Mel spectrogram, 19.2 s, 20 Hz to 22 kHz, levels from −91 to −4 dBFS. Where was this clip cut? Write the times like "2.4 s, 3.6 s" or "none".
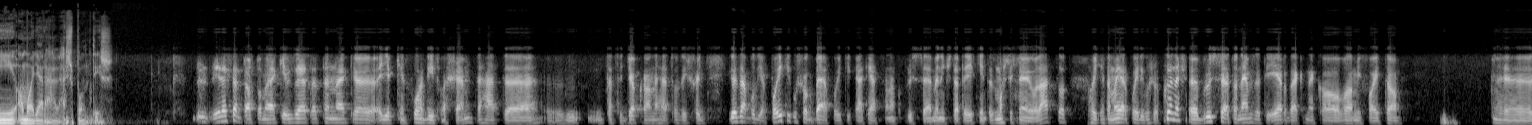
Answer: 13.6 s, 14.8 s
